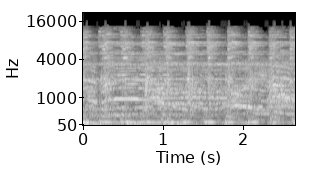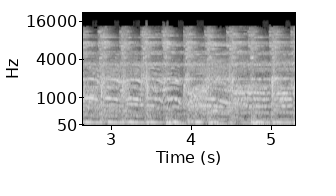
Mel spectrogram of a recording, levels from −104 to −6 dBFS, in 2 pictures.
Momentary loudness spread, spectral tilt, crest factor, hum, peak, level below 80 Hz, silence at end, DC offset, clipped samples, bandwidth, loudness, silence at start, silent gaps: 1 LU; -1.5 dB/octave; 12 dB; none; -6 dBFS; -52 dBFS; 0 s; under 0.1%; under 0.1%; 16 kHz; -17 LUFS; 0 s; none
